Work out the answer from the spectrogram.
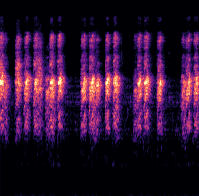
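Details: Noisy nighttime calling of a sooty-headed bulbul: four short spells of rasping, buzzy chatter about a second apart, separated by quiet gaps, steady low hum in background.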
